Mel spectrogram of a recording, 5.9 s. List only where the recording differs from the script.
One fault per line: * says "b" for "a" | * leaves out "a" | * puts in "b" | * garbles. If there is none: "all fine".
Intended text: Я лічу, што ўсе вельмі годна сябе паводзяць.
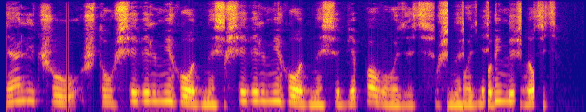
* puts in "ўсе вельмі годна"
* garbles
